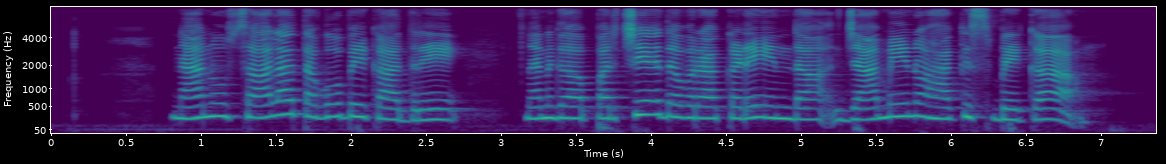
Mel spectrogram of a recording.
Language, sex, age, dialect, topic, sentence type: Kannada, female, 36-40, Central, banking, question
